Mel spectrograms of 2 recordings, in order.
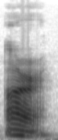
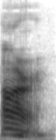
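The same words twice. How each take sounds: First: The vowel ends with an audible r sound. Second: The vowel ends with an audible r sound.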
